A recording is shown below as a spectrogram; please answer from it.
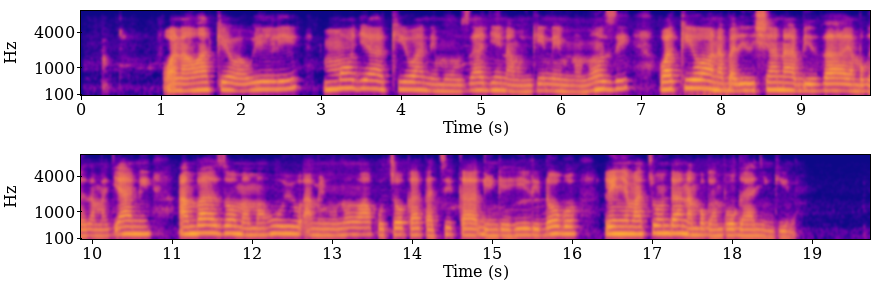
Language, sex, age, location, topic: Swahili, female, 25-35, Dar es Salaam, finance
